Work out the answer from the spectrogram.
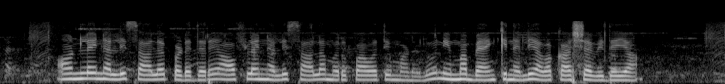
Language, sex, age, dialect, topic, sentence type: Kannada, female, 25-30, Mysore Kannada, banking, question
